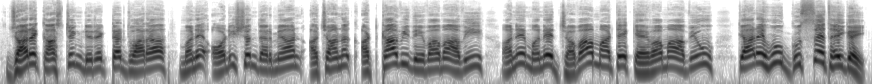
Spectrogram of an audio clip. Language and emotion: Gujarati, angry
